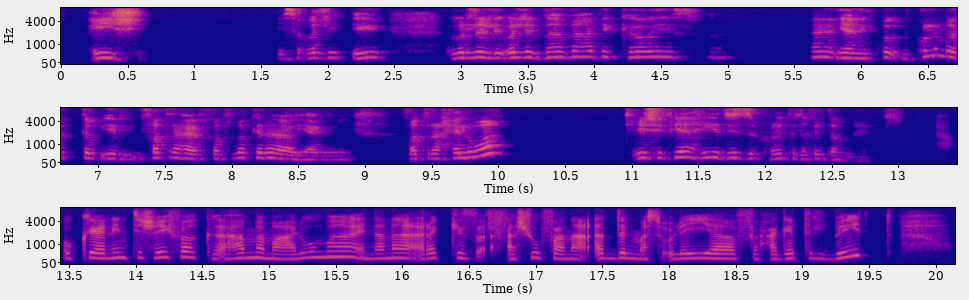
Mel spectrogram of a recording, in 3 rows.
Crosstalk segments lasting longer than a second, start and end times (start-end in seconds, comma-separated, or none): none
